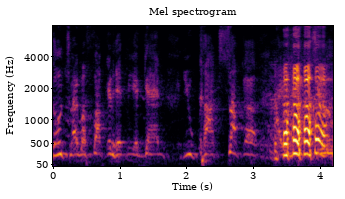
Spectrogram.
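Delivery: tearful, furious, very loud crying scream. Retelling grabbing the nun by the veil: retelling own crying outburst. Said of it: "And I'm just crying".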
